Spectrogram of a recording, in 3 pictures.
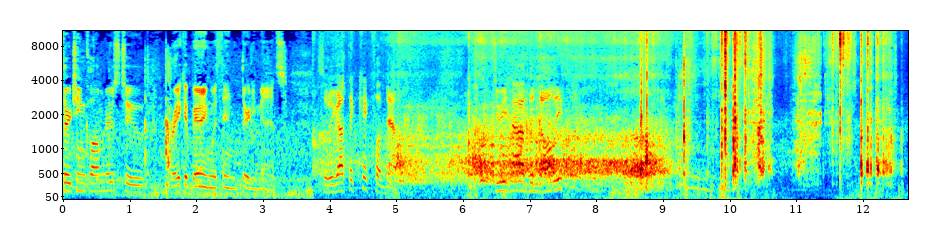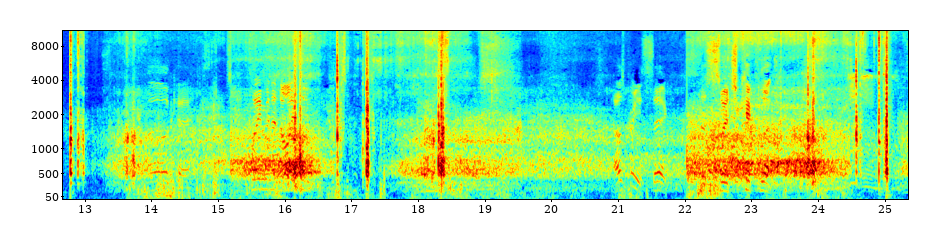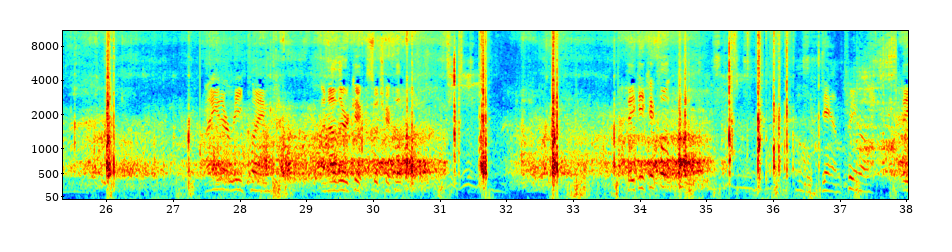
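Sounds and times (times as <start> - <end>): skateboard wheels rolling on concrete: 0.0 - 38.0
skateboard clacks: 3.8 - 14.0, 14.6 - 18.9, 21.9 - 38.0.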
